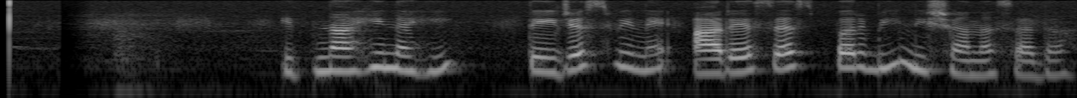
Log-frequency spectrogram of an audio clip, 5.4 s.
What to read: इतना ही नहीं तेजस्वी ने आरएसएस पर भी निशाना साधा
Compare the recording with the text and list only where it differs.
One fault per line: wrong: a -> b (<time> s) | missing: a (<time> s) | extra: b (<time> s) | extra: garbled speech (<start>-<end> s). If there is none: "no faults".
no faults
